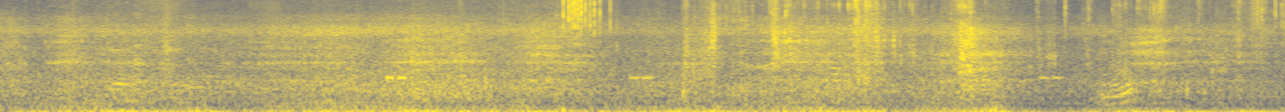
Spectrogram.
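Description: Steady low rumbling outdoor noise with scattered rustles and knocks, and faint voices in the background.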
